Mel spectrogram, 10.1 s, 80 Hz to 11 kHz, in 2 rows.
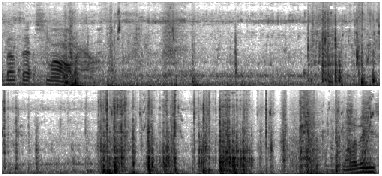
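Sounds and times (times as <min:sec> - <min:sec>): faint hum: 0:00.0 - 0:07.7.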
